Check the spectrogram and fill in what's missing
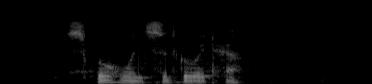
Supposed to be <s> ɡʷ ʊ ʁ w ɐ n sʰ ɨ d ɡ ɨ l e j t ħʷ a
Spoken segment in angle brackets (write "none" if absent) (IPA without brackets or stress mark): s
